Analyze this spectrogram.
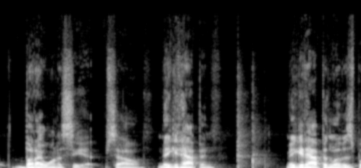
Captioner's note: claps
